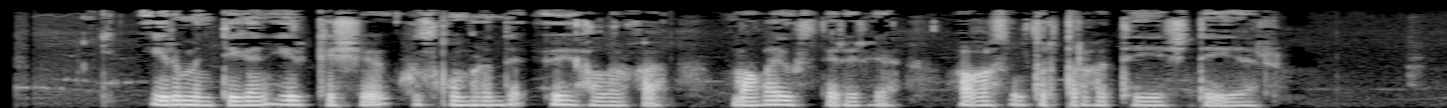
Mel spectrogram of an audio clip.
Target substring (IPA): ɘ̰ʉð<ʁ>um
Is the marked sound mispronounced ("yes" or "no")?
no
